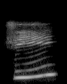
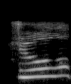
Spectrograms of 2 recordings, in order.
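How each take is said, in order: First: The vowel is a fronted, ü-like rounded sound. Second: The vowel is a plain rounded oo sound. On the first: The speaker calls it right. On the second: The speaker calls it wrong. "주 말고"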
